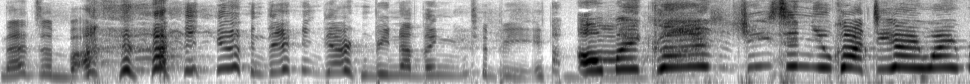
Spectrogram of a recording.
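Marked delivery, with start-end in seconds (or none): 2.9-4.8 high excited squeal. Real, not acted. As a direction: squeal with delight. Excited about friend's recipes.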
